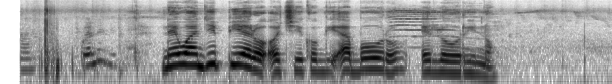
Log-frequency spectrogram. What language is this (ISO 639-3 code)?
luo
